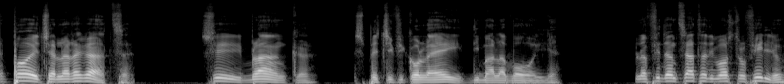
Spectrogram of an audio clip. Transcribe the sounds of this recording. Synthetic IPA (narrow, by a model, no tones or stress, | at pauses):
epːɔjt͡ʃɛlaɾaɡat̪sːa | siblaŋka | spet͡ʃifikɔlɛjd̪imalavɔʎːa | lafid̪ant̪saːt̪ad̪ivɔst̪ɾʊfiʎːʊ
